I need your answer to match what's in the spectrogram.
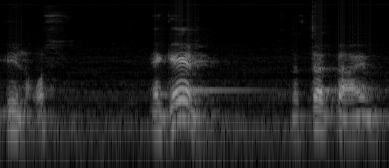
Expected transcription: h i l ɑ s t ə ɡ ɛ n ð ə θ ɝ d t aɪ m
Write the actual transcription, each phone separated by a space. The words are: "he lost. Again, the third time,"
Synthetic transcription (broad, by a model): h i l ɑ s ə ɡ ɛ n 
